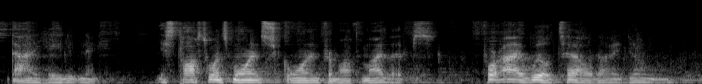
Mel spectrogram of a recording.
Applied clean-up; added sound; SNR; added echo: neural separator model SepFormer DNS4.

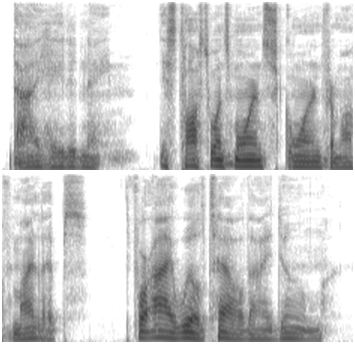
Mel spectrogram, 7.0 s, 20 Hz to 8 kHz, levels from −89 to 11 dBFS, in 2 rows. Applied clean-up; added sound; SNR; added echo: none; none; none; none.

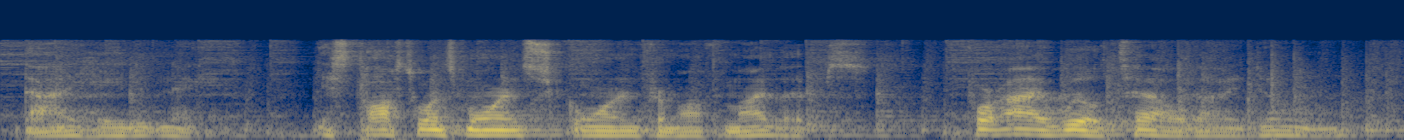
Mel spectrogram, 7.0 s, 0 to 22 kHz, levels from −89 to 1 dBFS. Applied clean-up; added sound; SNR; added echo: none; Drum / Drum kit; 16 dB; reverberation time 3.0 s.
